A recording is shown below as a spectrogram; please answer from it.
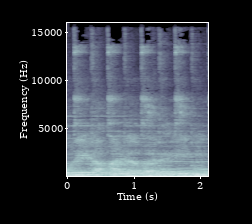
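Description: A group of men singing a Telugu hymn in unison, backed by a steady low beat of about three pulses a second.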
